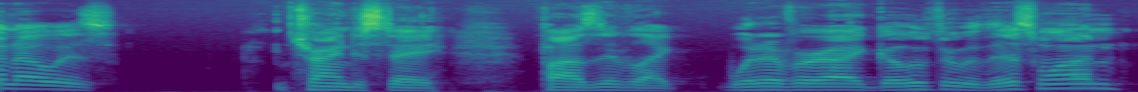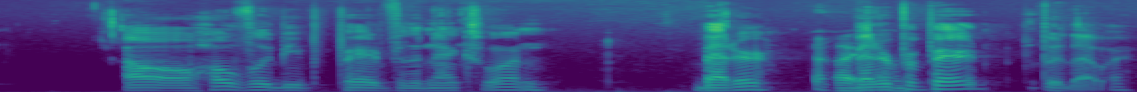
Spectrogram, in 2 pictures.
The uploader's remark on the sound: sorry if audio is bad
